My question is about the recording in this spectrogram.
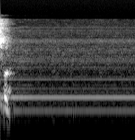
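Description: Steady electrical hum in the recording, made of several constant low tones, just after the end of a spoken word.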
